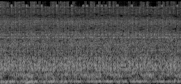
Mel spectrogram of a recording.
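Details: Kia Sportage/Hyundai Tucson after fixing a loose camshaft sensor connector that caused crank-no-start: short stretch of steady idle with an even, unbroken beat and no misses; running normally.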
